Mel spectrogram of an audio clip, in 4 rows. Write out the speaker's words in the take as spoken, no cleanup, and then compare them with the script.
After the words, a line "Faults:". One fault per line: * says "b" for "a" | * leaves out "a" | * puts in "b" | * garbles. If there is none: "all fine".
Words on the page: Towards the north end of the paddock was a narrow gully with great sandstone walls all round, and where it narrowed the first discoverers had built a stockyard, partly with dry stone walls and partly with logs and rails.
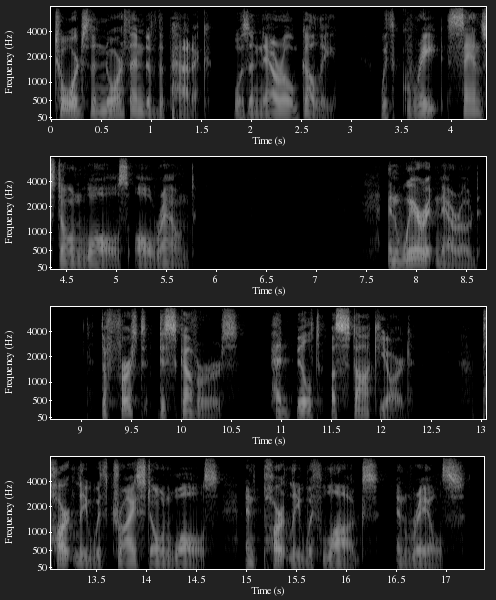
Towards the north end of the paddock was a narrow gully with great sandstone walls all round, and where it narrowed the first discoverers had built a stockyard, partly with dry stone walls and partly with logs and rails.
Faults:
all fine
